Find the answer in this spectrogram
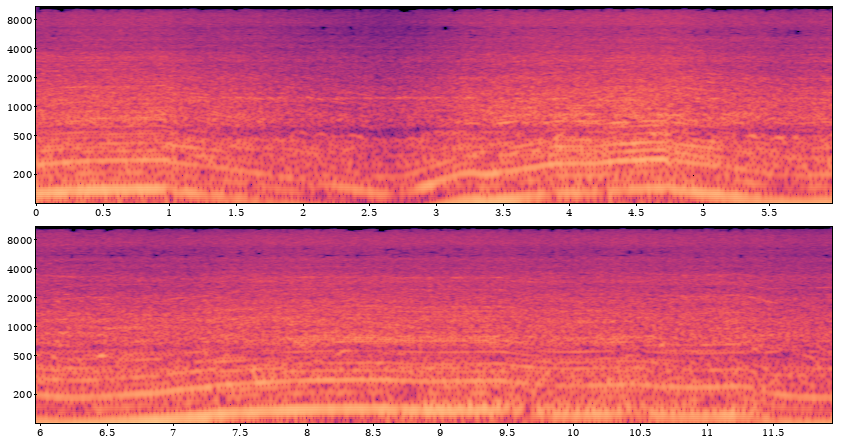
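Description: Off-road SUV engine revving up and falling back again and again, a long surge held through the middle, as the vehicle struggles to drive out of slushy mud.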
